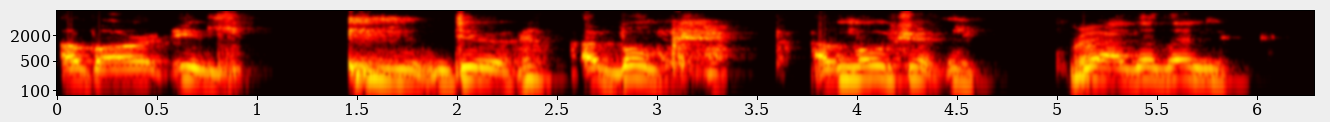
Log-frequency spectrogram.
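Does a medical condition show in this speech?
Yes: cerebral palsy; wheelchair user.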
